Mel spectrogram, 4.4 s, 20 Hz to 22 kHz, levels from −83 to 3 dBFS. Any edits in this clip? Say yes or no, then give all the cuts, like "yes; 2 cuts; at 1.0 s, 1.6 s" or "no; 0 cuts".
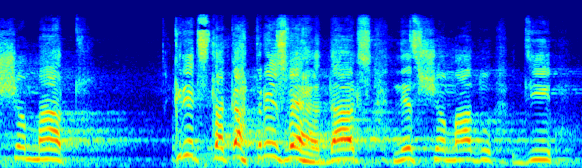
yes; 1 cut; at 1.3 s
